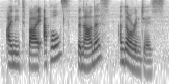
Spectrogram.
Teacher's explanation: with apples and bananas my intonation rose but with oranges it fell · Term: falling intonation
